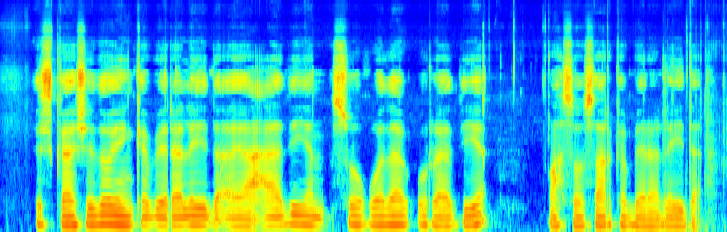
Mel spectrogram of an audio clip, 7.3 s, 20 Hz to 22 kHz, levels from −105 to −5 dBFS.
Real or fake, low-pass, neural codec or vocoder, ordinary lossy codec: real; none; none; none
